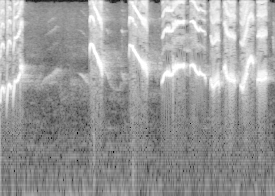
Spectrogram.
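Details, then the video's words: White-rumped shama song for provoking rival birds: rich, clear whistled notes that swoop down and up, delivered in a quick series of short phrases after a quiet start. "Ampuh Buat Murai Lain Terpancing Emosi Seketika Insyallah Langsung Nyaut"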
